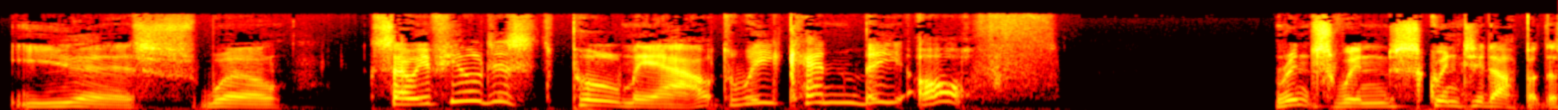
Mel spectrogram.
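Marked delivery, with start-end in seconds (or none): 0.0-5.3 high, slow, eerie ringing voice; like a finger round a wine glass rim; ringing metallic sword voice. A narrator's reading. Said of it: "in a voice like the sound of a finger dragged".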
